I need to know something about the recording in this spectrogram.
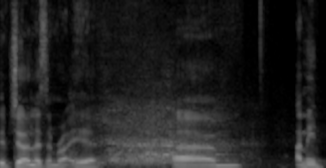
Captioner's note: laughter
